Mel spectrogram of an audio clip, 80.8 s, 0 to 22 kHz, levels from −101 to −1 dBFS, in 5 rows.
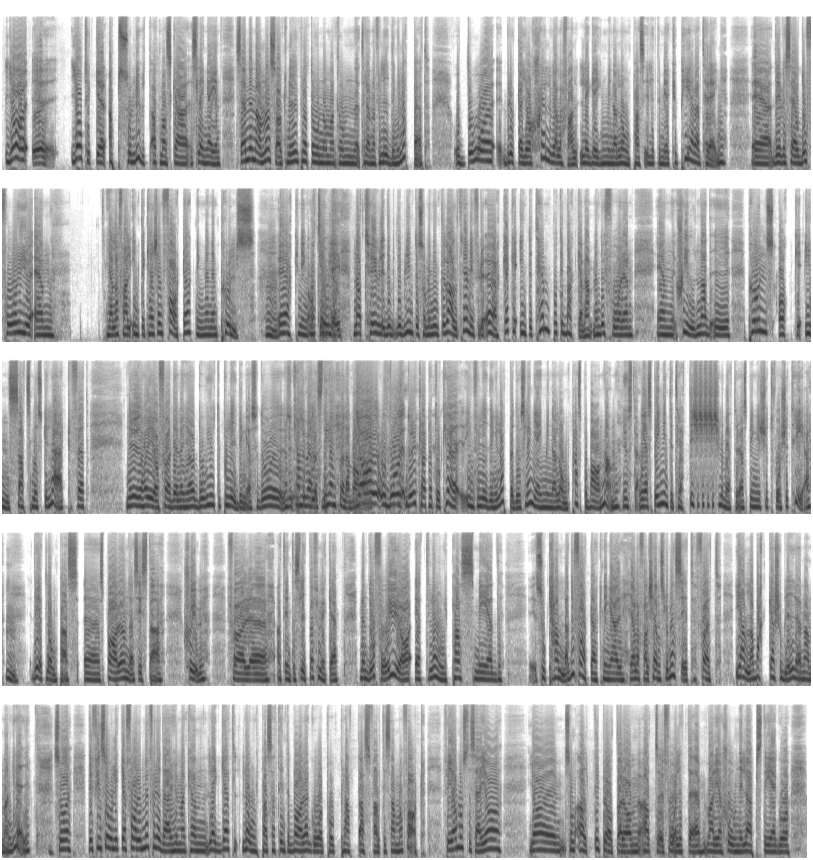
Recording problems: distortion; heavy; 6 dB below the speech
audio stuttering; at 46 s

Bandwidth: 15 kHz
